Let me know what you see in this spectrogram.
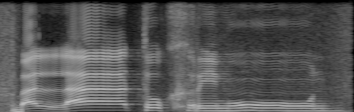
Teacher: walaupun idgham tapi jangan dengung. Dengung itu hanya milik mim dan nun saja.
